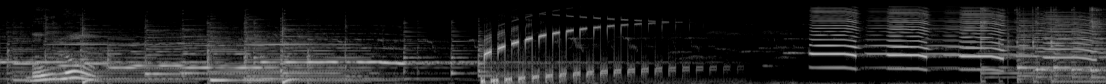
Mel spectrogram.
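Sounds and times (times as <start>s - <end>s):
wind instrument holding loud notes: 8.1s - 11.0s.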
